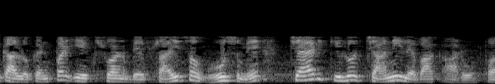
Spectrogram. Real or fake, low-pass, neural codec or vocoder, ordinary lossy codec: real; 3.6 kHz; none; none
